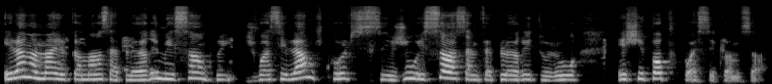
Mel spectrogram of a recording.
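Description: A woman with a Québécois accent reads her own novel aloud during a live stream, in a fairly high voice. She tells it in a child's first-person voice and breaks into sudden, loud, pleading cries. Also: moderate pace. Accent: Québécois French. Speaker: author reading own novel.

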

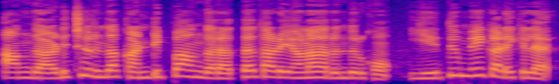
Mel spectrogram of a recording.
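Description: A man's voice: a little high, fast talker, no echo, natural voice. A man playing a troubled police officer. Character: worried male assistant police commissioner. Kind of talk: horror audio drama. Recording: dull lo-fi, dry.

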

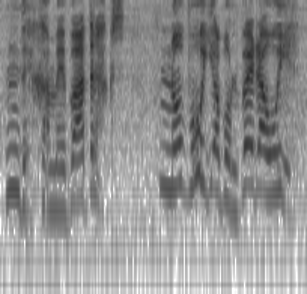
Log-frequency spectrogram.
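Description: Headstrong young sci-fi game heroine: high voice, dramatic, defiant. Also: female voice, slow pace, pushed and bright, slight background noise, exaggerated voice. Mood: resolute. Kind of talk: video game voice acting.

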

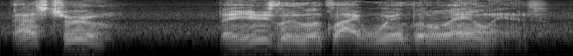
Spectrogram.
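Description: A man's voice: fairly low pitch, animated, brisk, a little hiss or hum, close to an everyday voice, poor audio. A man playing a laid-back adult survivor in a video game, with a casual, dry delivery. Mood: dry, friendly. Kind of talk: naturalistic video game acting. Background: background music.

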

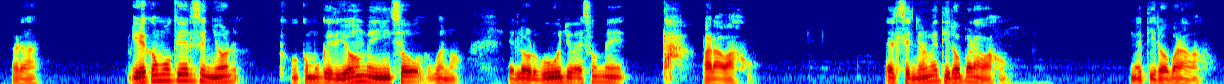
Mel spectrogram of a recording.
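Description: A man, a former footballer telling his story as an interview guest; he talks earnestly, repeats his phrases and often drops to a soft low voice. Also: dry recording. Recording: dull dry studio sound.

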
